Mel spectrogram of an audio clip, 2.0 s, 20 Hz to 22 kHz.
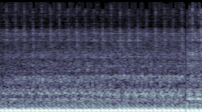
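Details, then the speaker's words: BMW R100RS twin during carb sync: steady, fast even beat held at about 1500 RPM instead of idle because the throttle cable was trapped in the fairing in front of the forks, applying throttle; sticky throttle issue. "Yeah, what was going wrong there, as I was trying to adjust idle speed, was that I was unaware that the throttle cable was trapped in the fairing just in front of the forks, and it had actually been applying a little bit of throttle, so enough to pull it up to 1500 RPM."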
